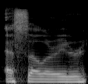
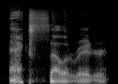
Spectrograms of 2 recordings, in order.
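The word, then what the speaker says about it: Xtellerator: the Artisan colory accelerator yes I'm accentuating the X because it is spelled X t e l l e r a t o r not accelerator it's accelerator this thing is a beast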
